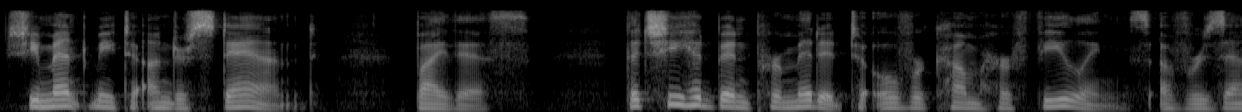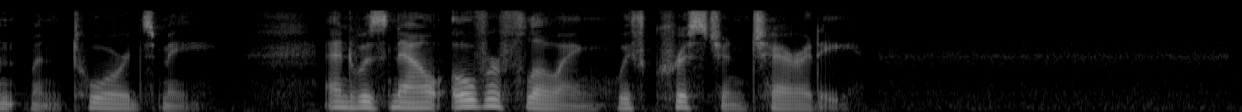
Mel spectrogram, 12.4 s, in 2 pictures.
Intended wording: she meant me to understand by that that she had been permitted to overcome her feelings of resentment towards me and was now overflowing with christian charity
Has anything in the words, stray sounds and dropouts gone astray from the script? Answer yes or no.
yes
